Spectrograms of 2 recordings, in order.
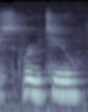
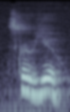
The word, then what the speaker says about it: Skurtu: screw to looking that cop and the I dad said that's not how you pronounce it my name is mr. screw you in that one family town no one loses a name unlike mr.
